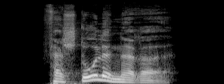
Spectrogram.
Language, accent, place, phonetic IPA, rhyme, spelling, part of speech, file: German, Germany, Berlin, [fɛɐ̯ˈʃtoːlənəʁə], -oːlənəʁə, verstohlenere, adjective, De-verstohlenere.ogg
- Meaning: inflection of verstohlen: 1. strong/mixed nominative/accusative feminine singular comparative degree 2. strong nominative/accusative plural comparative degree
